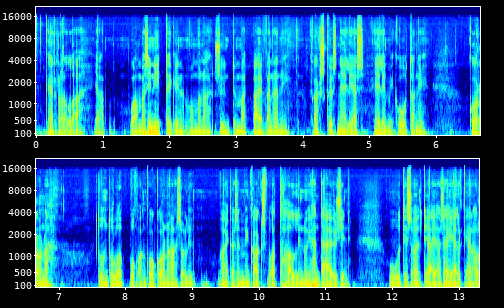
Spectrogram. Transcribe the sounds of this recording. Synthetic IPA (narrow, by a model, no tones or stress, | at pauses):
kerːɑ̰lːɑ̰ːjɑ̰huɑmɑsinit̪ːekino̰mɑnɑsynt̪ymːæpːæiʋænænikɑkskymensneljæshelmikuːt̪ɑni | koronɑ | t̪unt̪ulopːuʋɑ̰ŋkokonɑːnsoliɑ̰ikɑsemːiŋkɑksʋṵɑt̪ːɑhɑlːinːuihɑnt̪æysinuːt̪isoint̪iɑjɑsejjælkḛːnɑl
